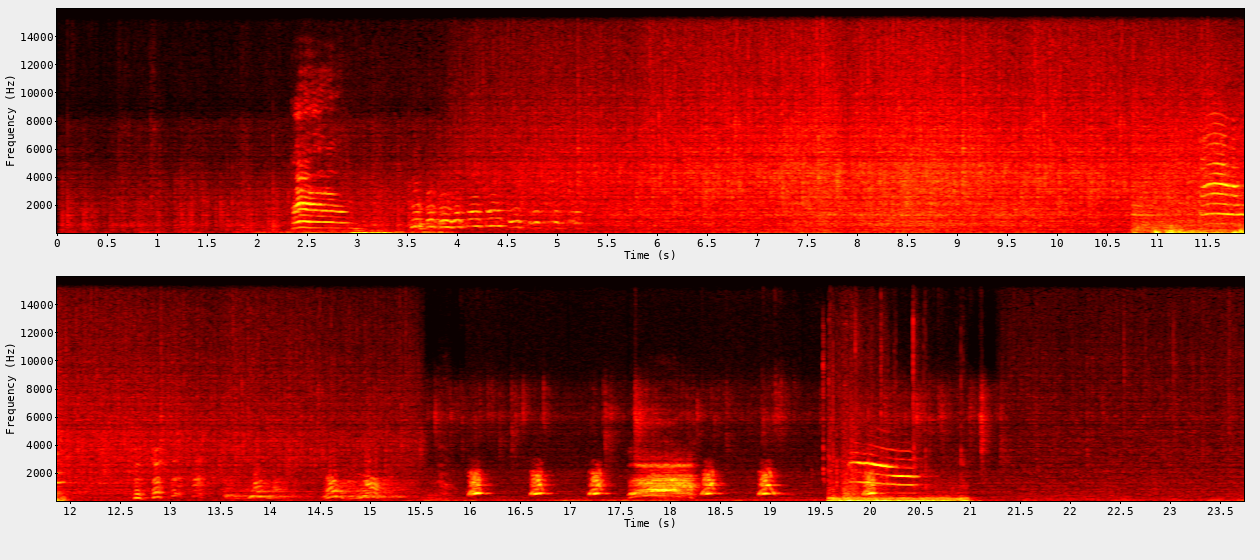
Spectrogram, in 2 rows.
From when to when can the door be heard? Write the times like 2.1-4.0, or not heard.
not heard.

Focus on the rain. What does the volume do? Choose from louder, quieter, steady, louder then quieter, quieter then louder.
louder then quieter.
